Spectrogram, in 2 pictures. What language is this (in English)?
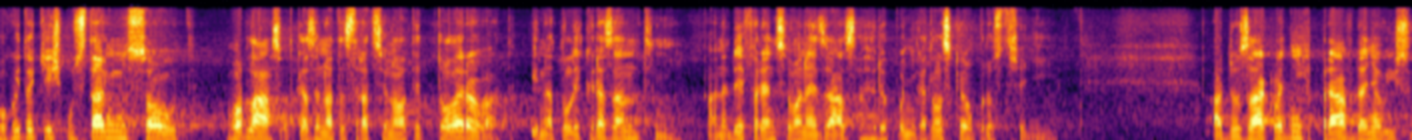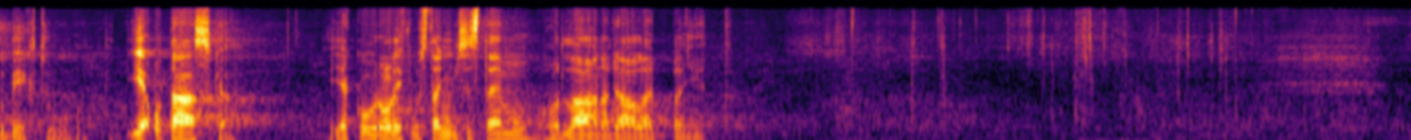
Czech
